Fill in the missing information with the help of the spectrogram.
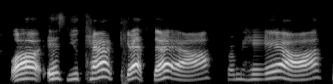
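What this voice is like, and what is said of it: Exaggerated Maine accent. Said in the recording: “time in Maine, but when actors try to exaggerate the accent”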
